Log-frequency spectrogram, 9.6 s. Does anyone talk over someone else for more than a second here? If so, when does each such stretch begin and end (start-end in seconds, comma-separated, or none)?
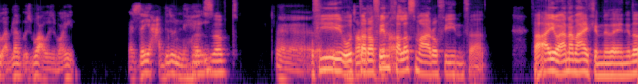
4.7-6.2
